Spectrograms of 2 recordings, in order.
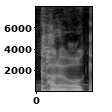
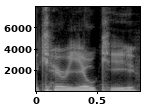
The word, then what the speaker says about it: karaoke: ukul but you know we don't say karoke in in English do we we say karaoke right so who gives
